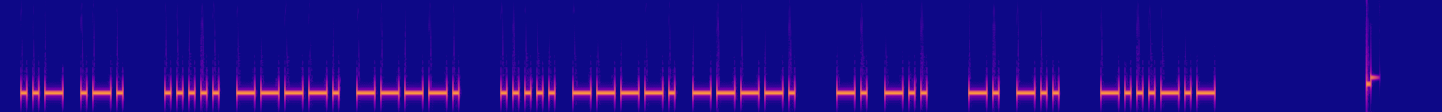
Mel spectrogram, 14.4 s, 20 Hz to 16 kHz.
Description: Morse code, heard as a keyed tone, about 20 wpm, 650 Hz. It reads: UR 599 599 ND ND <BK>
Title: POTA QSO Practice - 20wpm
